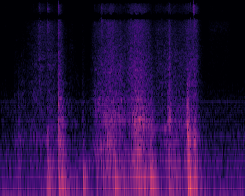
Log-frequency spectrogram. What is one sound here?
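A plastic bin lid knocks and rattles.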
